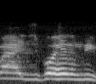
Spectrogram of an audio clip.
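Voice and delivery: ordinary talk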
